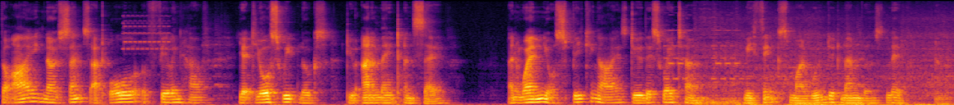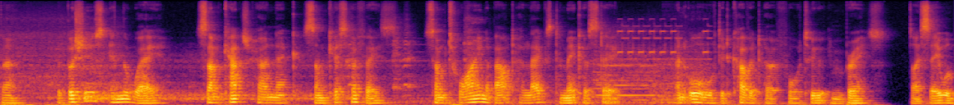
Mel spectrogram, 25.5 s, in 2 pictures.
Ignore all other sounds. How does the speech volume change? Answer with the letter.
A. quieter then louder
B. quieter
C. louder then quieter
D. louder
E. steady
E.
